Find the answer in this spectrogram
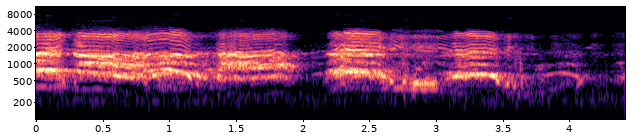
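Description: A group of men chanting and singing together at full voice in long shouted phrases: a football celebration chant, with short breaks about two seconds in and near the end.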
